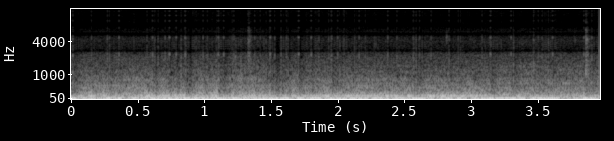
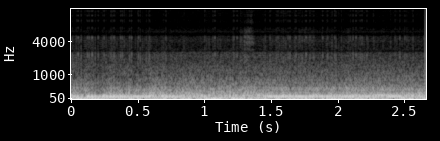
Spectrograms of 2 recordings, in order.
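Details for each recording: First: 2000 Oldsmobile Silhouette minivan on a test drive at about 30 mph after replacing one front wheel bearing hub assembly: steady low road rumble with no droning hum. The bearing now sounds healthy. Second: 2000 Oldsmobile Silhouette minivan driving at 20–25 mph: deep steady droning hum or growl under road noise, louder with speed, briefly vanishing in a left bend; suspected worn drive axle wheel bearing hub, to be replaced.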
